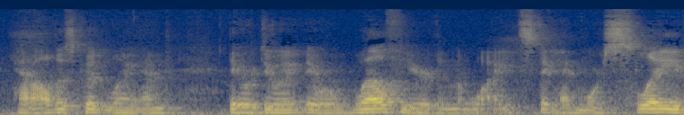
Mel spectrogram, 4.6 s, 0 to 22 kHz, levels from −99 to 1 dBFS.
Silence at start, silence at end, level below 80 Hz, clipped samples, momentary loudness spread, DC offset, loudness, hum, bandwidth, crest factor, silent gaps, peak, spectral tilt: 0 s; 0 s; -40 dBFS; under 0.1%; 12 LU; under 0.1%; -25 LUFS; none; 15.5 kHz; 18 dB; none; -6 dBFS; -6.5 dB/octave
